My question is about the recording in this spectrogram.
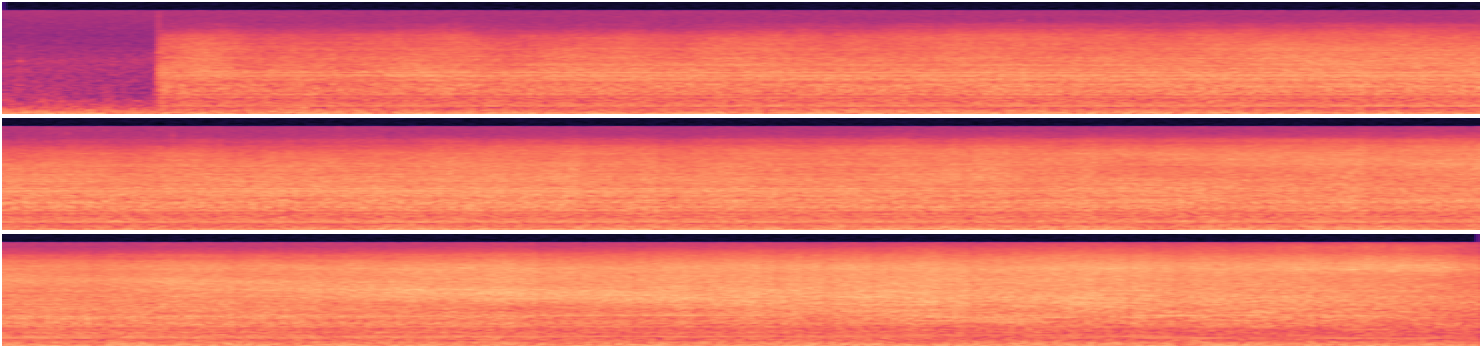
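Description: A motor vehicle's engine running at a steady speed under heavy wind and road rumble, cutting in abruptly just under a second in.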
